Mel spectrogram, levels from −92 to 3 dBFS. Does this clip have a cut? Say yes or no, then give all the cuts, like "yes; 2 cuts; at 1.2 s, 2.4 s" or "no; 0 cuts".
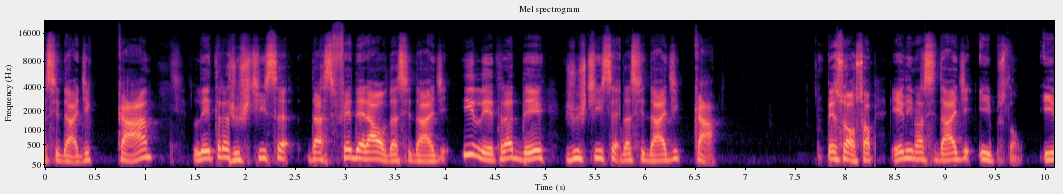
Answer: yes; 5 cuts; at 1.8 s, 4.1 s, 5.7 s, 8.3 s, 8.7 s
